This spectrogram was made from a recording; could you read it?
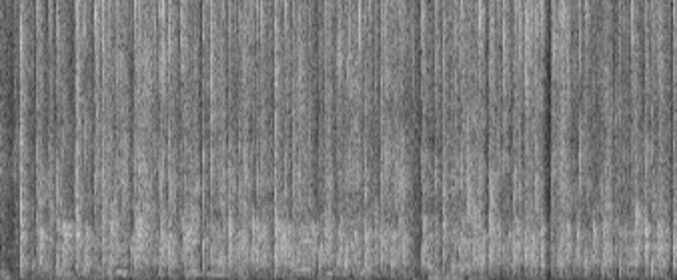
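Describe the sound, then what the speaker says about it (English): Audience applause for a panelist walking onto a conference stage, continuous clapping from a crowd with voices mixed in underneath, fairly loud throughout. "Christian, round of applause, people"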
